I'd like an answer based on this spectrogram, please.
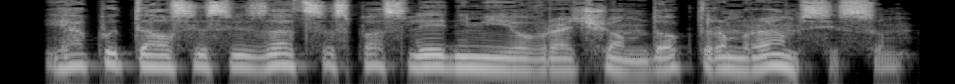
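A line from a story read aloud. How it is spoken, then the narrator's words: Quiet. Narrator (Russian): тихо промолвил Чарли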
